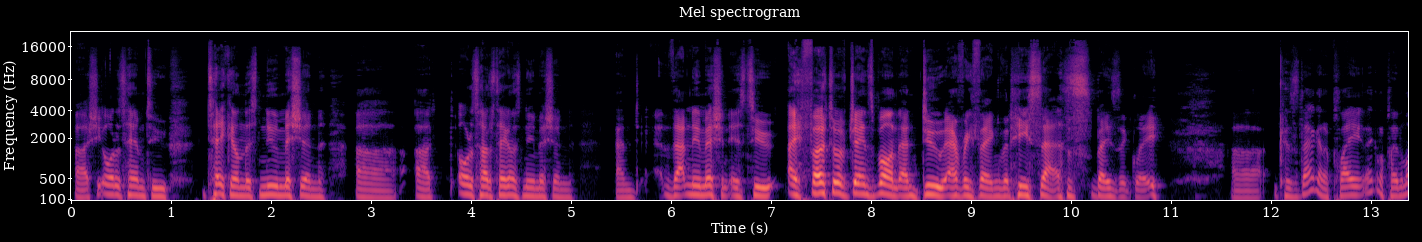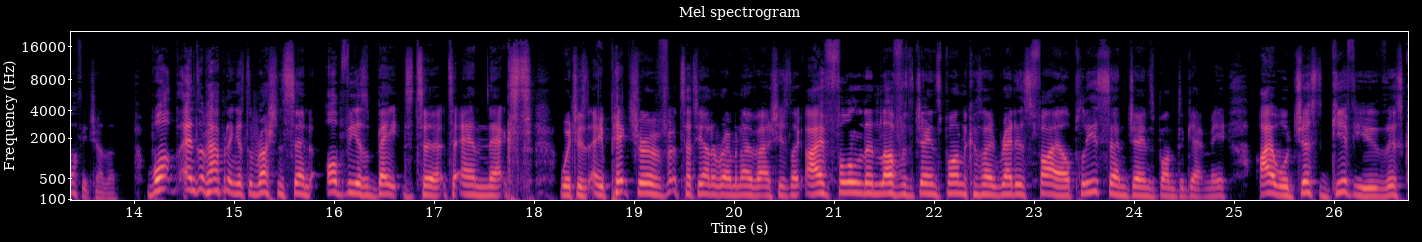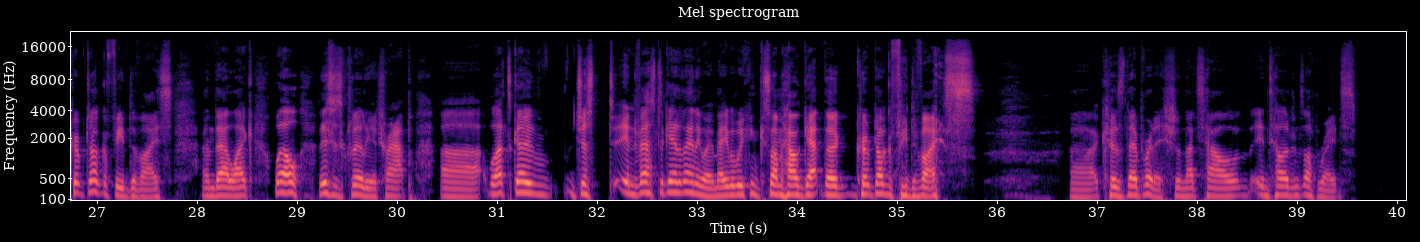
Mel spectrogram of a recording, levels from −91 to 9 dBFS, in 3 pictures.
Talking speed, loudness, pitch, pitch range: 205 wpm, -26 LUFS, 170 Hz, 150-195 Hz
